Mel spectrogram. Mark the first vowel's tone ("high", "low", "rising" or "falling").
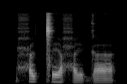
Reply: high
